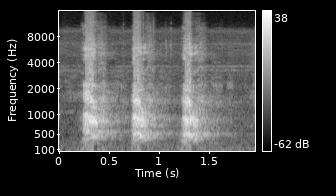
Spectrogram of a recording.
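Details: A dog counting out the answer to six minus three: three evenly spaced, punchy barks roughly half a second apart, then quiet room tone.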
